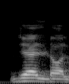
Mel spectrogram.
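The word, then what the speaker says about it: Kjeldahl: नाम है gelled method gelled की स्पेलिंग पर ध्यान देना के से स्टार्ट होती है जेल डॉल मेथड इससे भी हम परसेंट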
